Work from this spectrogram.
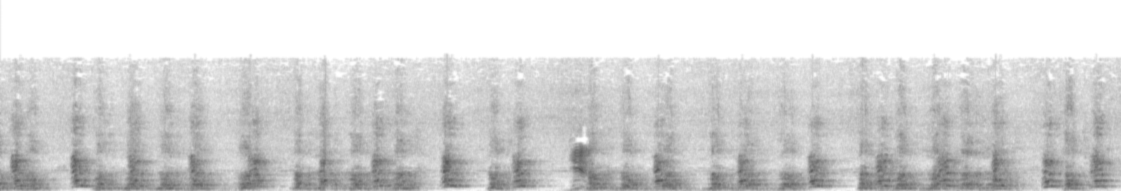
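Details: Whiskey the Doberman and Lucy the cocker spaniel attack a helicopter as an intruder, barking in a rapid, continuous volley of harsh, overlapping barks with only brief pauses over eleven seconds.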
